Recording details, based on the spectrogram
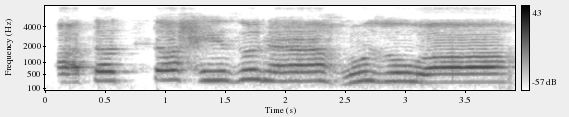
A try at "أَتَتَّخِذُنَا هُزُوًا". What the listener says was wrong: ٹھیک ہے، پریکٹس کرنی ہے، ابھی بھی تھوڑی کمی ہے. اتتخی خی خا خا خا کی آواز آنی چاہیے. ٹھیک ہے، جیسے خا خراش ہوتی نا، خراش خا یہ آواز آنی چاہیے. زیادہ خراش نہیں ہوتی اس میں، لیکن وہ پن ٹون آواز ہونی چاہیے خا کی. اس میں زیادہ ہمس نہیں ہوتا، ہمس ہوتا ہے لیکن اس طرح ہا کی طرح زیادہ نہیں ہوتا.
